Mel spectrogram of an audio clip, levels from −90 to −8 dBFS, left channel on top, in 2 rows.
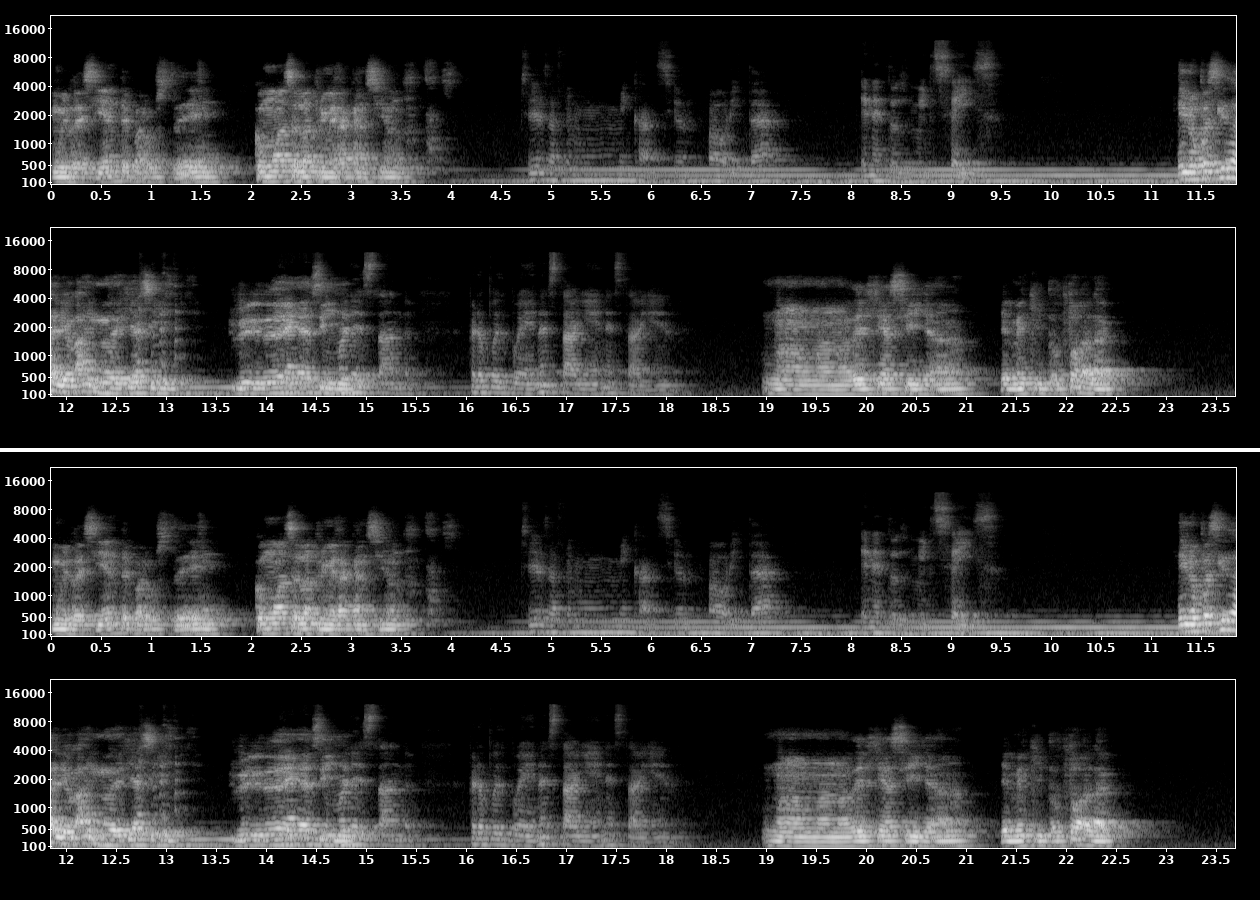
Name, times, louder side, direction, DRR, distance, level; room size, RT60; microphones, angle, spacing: voice 1, 0.0-1.6 2.0-3.8 11.3-13.0 13.6-14.8 19.0-21.0 21.3-22.4, right 1 dB, 90° left, -7 dB, 0.8 m, -26 dB
sound 1, 3.9-16.4, right 2 dB, 40° left, 1.2 m, -43 dB
voice 2, 4.7-7.3 8.1-9.5 12.7-13.2 14.1-15.5 16.0-18.1, right 1 dB, 5° left, 2 dB, 0.4 m, -39 dB
3.3 x 2.1 x 2.2 m, 0.82 s
head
